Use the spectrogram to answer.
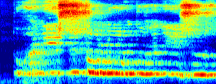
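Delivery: put-on high, wailing child voice; child's desperate prayer. Frightened child calling Jesus for help, desperate prayer. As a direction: imitate a child crying out in prayer. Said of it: "Anak ini berdoa nggak?".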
